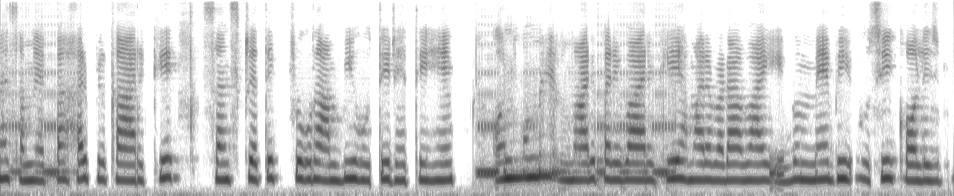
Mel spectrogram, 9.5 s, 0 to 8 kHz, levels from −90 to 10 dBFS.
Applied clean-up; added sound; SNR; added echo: neural diffusion model UNIVERSE++.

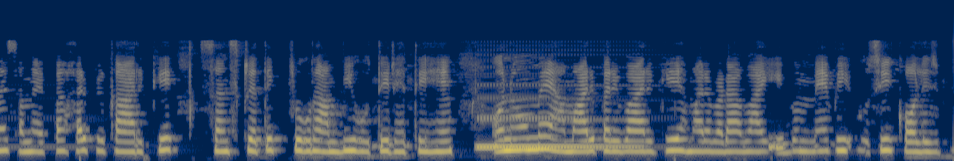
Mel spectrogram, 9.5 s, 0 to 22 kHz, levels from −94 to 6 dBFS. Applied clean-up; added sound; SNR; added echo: classical method spectral subtraction.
